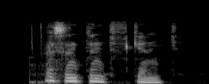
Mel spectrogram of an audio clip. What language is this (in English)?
Kabyle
